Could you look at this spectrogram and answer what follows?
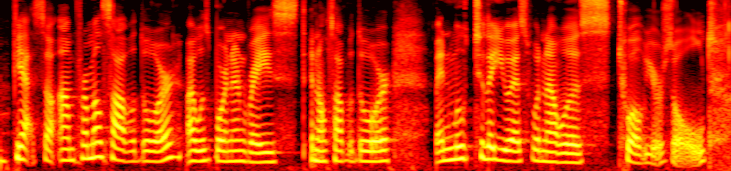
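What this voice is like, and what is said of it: Foreign-accented English. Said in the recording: “I know you have an accent.”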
